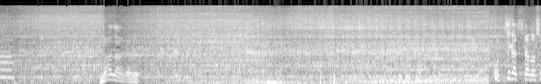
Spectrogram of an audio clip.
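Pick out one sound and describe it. A machine's wheels spin with a steady whirring rumble.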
